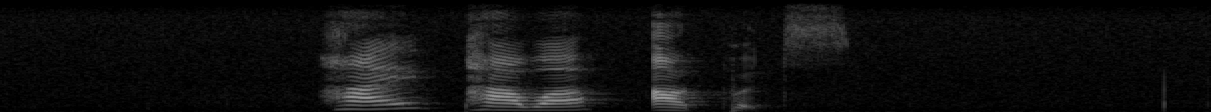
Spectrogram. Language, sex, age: English, female, 18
